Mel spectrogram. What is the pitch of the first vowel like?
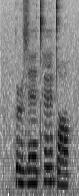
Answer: low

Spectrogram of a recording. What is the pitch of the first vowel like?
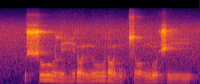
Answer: falling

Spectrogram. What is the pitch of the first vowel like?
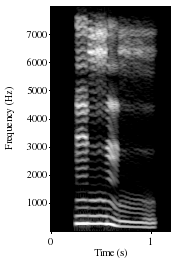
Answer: high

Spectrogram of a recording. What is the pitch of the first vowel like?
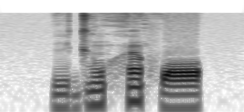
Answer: low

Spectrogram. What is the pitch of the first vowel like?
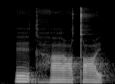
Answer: falling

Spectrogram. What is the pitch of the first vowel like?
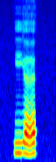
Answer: low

